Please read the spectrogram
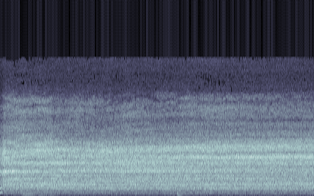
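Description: Handheld hair dryer running steadily, a constant rush of air with a faint whine, blowing hot air onto wax crayons to melt them down a sheet of paper.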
